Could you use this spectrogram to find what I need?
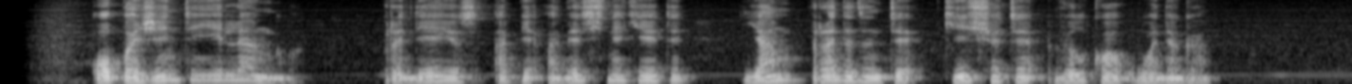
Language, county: Lithuanian, Vilnius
